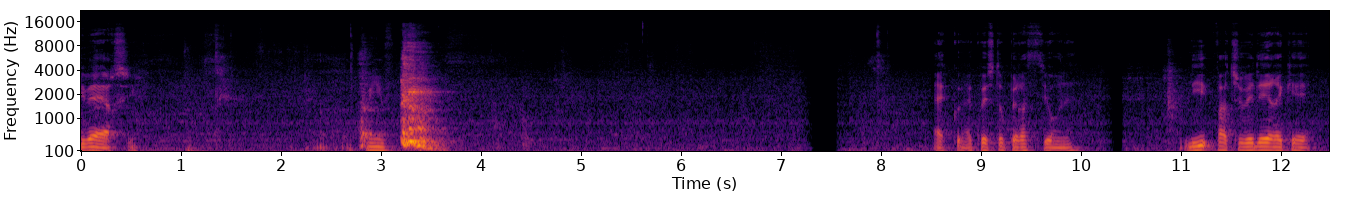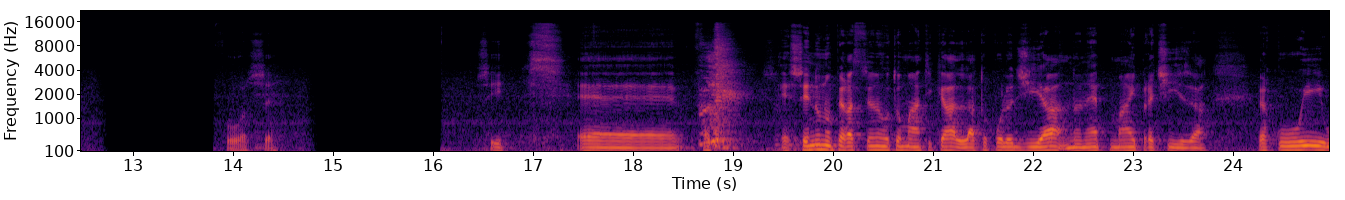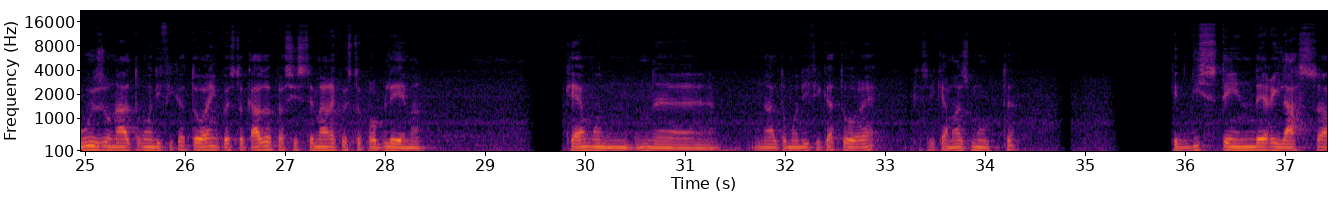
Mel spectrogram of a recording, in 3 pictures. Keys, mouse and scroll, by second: 10.8 middle click, 11.4 scroll up 1.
